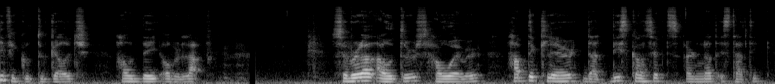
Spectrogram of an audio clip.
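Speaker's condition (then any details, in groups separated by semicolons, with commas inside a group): No condition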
